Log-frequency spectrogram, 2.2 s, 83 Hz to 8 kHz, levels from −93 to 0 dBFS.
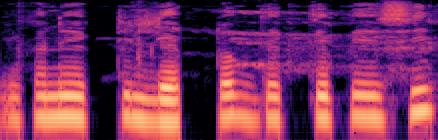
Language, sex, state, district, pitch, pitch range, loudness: Bengali, female, Assam, Hailakandi, 175 Hz, 170-180 Hz, -18 LUFS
